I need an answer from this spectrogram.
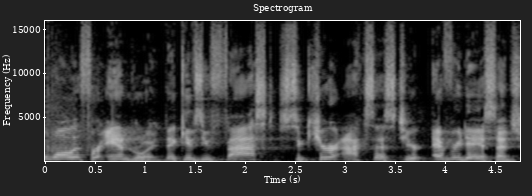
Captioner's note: applause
